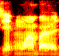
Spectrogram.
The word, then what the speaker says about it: Nwabara: So there's the pronunciation that's like the actual like Nigerian pronunciation, and then there's the one I tell when I meet them when I'm out.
